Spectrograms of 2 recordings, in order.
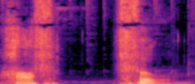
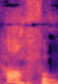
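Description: First: The two F sounds are said separately. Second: The two F sounds are joined into one. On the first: The speaker calls it wrong. "not half full" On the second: The speaker calls it right. "You'd say half full"

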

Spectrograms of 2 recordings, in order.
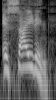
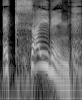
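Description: First: The x is said without a k sound. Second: The x is said with a clear k sound. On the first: The speaker calls it wrong. "oigo mucha gente decir" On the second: The speaker calls it right. "Dame una K"

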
